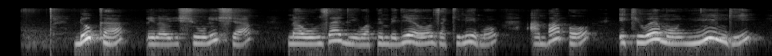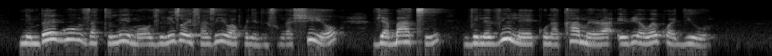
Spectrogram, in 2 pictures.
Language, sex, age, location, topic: Swahili, female, 18-24, Dar es Salaam, agriculture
